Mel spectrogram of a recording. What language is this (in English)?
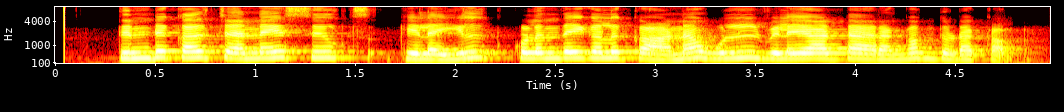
Tamil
